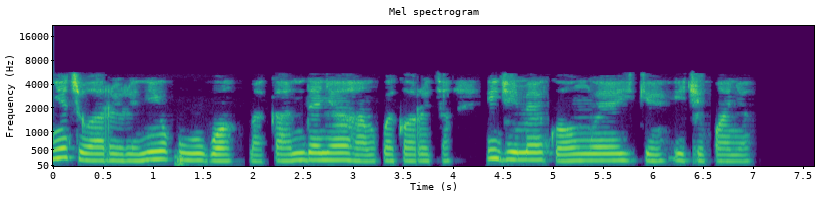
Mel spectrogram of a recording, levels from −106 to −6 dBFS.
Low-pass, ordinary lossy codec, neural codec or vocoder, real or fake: 5.4 kHz; AAC, 32 kbps; none; real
